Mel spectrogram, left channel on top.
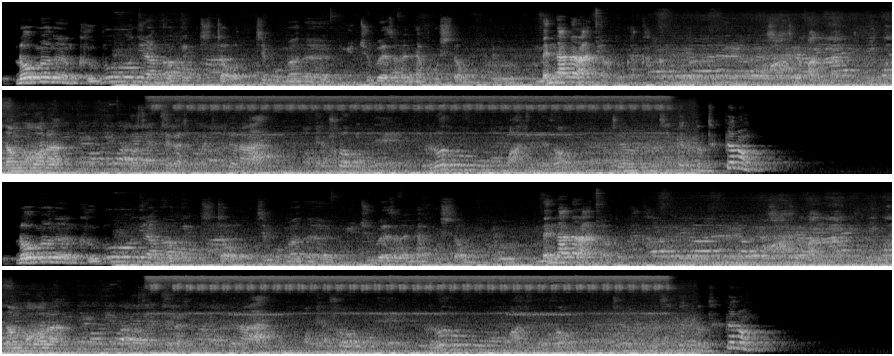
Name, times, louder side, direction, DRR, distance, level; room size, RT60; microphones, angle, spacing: voice 1, 0.1-11.6 12.2-14.6 15.0-16.4, left 2 dB, 50° left, 3 dB, 0.4 m, -26 dB
sound 1, 1.1-15.9, equal, 90° left, 0.9 m, -22 dB
sound 2, 10.3-15.6, right 4 dB, 25° right, 0.4 m, -29 dB
3.8 x 2.3 x 2.3 m, 0.89 s
head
